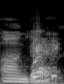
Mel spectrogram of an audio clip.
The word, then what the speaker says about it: Angela: It's pronounced Angela.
